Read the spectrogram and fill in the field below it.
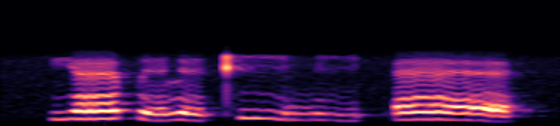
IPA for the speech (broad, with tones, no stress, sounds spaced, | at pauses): j ɛː˧˥ p e˩˧ l e˩˧ kʰ iː˥˨ n iː˧˩ t̚ ʔ ɛː˥˨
